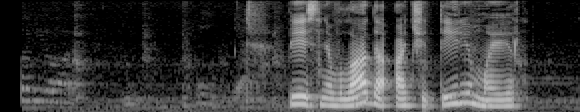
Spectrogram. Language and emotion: Russian, neutral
